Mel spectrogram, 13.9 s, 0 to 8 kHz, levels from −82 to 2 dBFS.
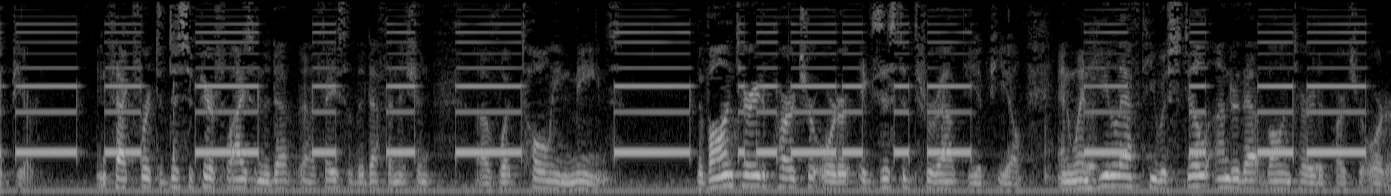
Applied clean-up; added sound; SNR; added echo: none; Alarm; 1 dB; none.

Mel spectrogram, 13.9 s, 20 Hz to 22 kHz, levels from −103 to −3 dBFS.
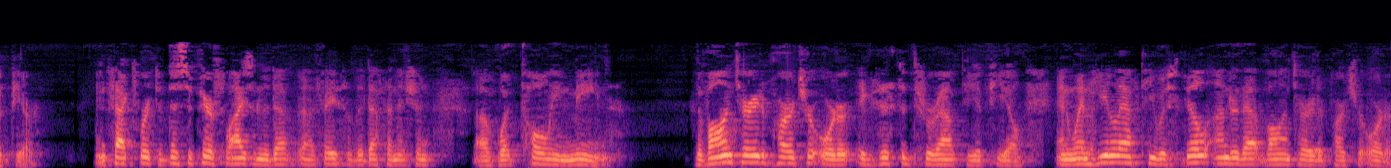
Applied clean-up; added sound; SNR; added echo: neural mask model Resemble Enhance denoiser.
